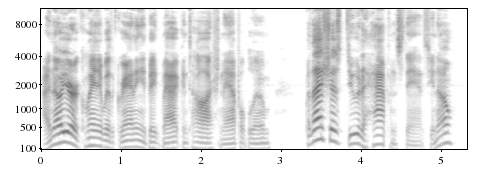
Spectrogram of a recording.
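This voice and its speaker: A man's voice: fairly low pitch, sing-song, brisk, pushed and bright, no echo, clean studio sound. A man voicing an earnest young farm pony mare in a fan fiction audiobook, talking in a plain, folksy way. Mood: hesitant.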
